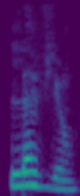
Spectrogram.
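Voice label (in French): "l'avion", French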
